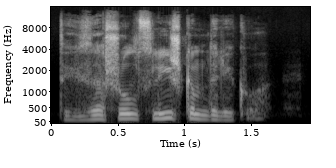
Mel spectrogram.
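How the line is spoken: Muttered. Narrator (Russian): пробормотал Мамин Хуа

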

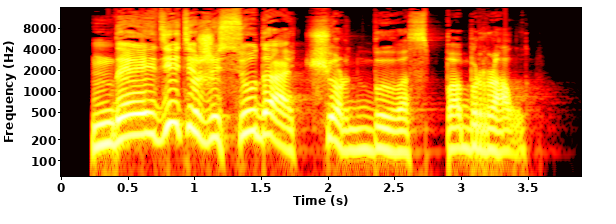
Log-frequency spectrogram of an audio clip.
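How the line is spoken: Rough bark. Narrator (Russian): грубо рявкнул он

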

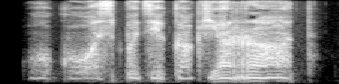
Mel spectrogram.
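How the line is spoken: Whisper. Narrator (Russian): прошептал Том

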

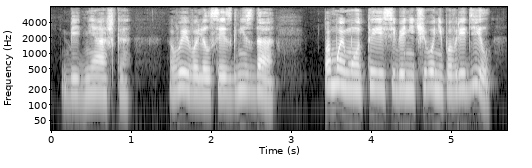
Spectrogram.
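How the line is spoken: Gentle, tender. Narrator (Russian): Судья Ди ласково произнес

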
